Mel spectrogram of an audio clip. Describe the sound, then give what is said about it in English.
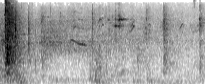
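A sticky door is pulled open: a sharp, loud scraping burst at the start, then a quieter low rumble and faint rattles as it swings. “He pulls open the sticky door.”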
